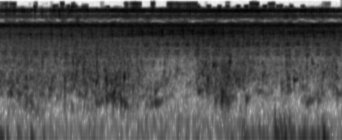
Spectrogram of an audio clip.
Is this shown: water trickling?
yes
